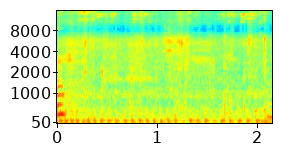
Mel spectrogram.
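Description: Footsteps on a dirt path, a run of even, regular steps under a low rumble.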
